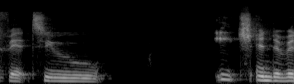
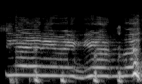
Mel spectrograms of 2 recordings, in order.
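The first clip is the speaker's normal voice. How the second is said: higher, louder words through laughter; laughing; 7 dB louder, faster than usual. Real, not acted. Host laughing about the wife's stinginess, high laughing voice. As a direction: squeal it while cracking up. Laughing while adding to the joke.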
